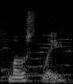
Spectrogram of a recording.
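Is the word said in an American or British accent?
American. The word is said in a plain American accent.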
